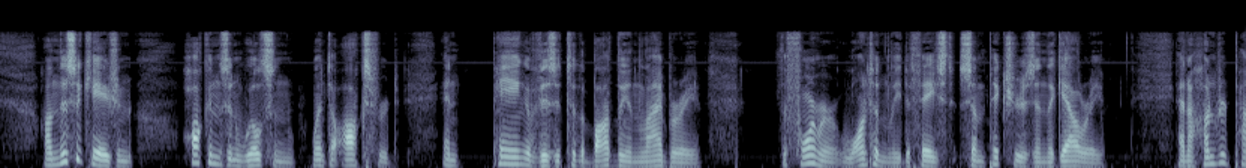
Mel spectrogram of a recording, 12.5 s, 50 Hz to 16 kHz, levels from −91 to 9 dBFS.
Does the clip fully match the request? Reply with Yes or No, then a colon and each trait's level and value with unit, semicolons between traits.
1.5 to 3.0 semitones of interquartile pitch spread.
No: average, 4.5 semitones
